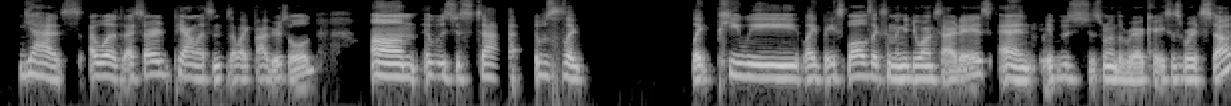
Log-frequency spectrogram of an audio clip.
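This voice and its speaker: With an American accent, this voice shows vocal fry and ordinary pitch variation against a quiet background. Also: woman, very deep, low pitch for a woman, moderate pace. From New Jersey, Linden. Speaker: singer-songwriter. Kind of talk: casual interview.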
